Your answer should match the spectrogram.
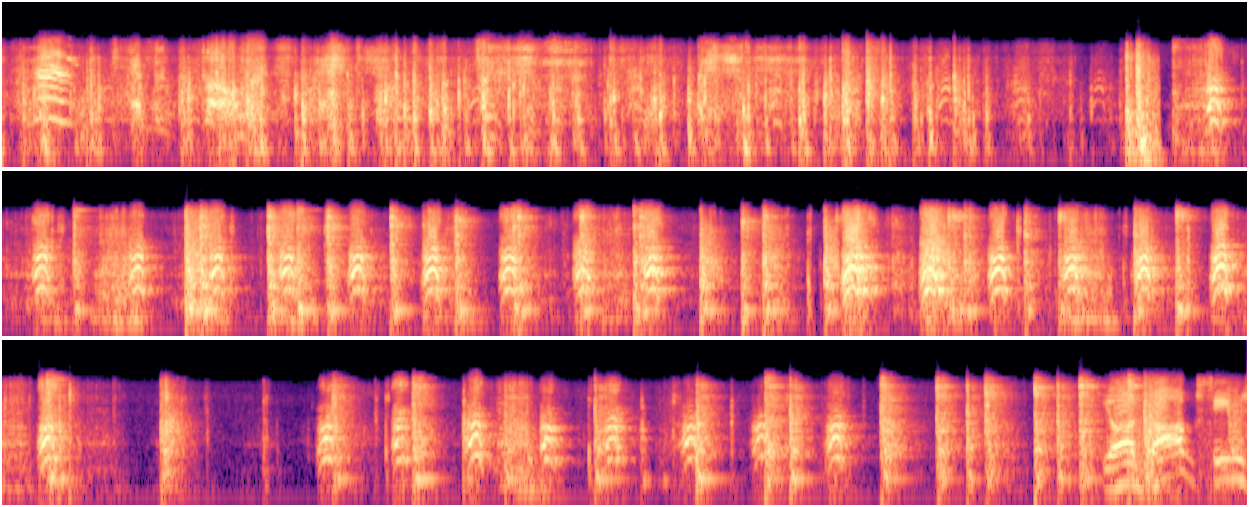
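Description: A hungry dog barking and growling over and over. The sound is dense for the first several seconds, then breaks into rapid separate barks, with a brief pause about twenty seconds in.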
